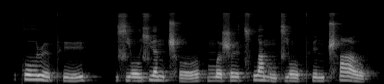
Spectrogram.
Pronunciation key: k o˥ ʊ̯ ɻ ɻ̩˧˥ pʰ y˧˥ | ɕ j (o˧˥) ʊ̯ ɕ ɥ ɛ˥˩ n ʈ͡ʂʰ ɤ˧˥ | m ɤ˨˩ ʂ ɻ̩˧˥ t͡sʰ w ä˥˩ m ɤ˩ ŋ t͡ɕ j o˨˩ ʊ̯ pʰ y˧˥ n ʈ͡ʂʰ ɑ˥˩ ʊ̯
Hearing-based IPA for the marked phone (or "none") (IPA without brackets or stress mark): o˧˥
